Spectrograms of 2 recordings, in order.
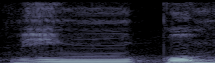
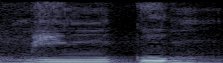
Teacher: ini akan dibacanya samar atau berbunyi eng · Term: ikhfa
